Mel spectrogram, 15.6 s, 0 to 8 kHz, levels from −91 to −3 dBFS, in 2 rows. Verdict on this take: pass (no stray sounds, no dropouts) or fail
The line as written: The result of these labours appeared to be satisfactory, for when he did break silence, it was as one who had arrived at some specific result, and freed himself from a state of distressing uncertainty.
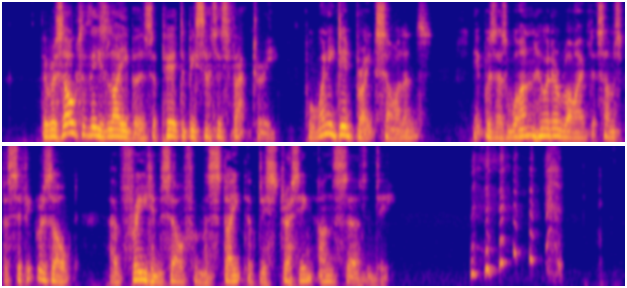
fail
